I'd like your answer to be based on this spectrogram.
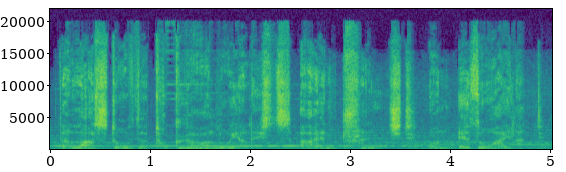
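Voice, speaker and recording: A man acting as the solemn narrator of a historical strategy game, telling a war chronicle in a measured, grave, dramatic way. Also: fairly low pitch. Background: prominent music.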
